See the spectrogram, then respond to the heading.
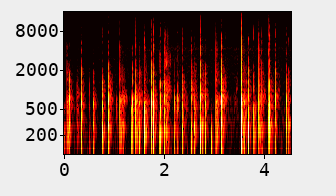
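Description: Long red-painted nails tap rapidly on a hollow white plastic Nivea lotion bottle, giving a quick run of about 25 short, dry clicks. Each tap has a hollow midrange knock with a bright clicky edge and almost no ring, landing in uneven bursts.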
